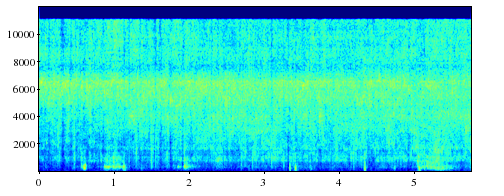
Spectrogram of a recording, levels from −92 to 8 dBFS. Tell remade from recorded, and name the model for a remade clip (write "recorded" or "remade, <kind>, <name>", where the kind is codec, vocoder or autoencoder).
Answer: remade, codec, HILCodec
